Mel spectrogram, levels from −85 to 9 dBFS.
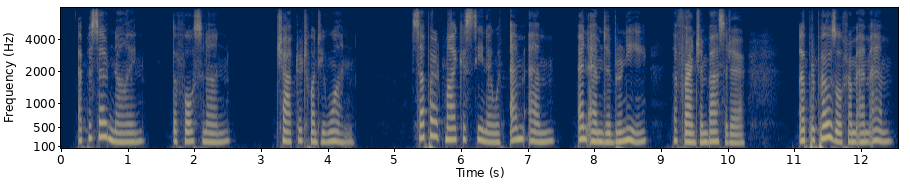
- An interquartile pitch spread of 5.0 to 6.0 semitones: No, average, 2.8 semitones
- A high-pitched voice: Yes, high, 200 Hz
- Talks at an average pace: No, slow, 125 wpm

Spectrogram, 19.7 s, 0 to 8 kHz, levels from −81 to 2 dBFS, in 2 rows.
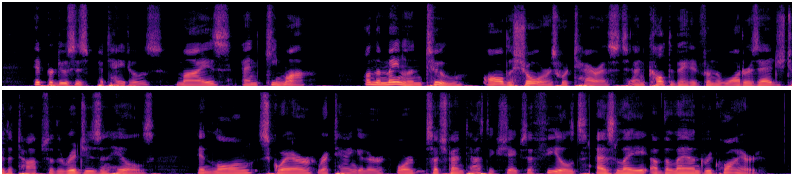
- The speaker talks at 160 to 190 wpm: No, average, 145 wpm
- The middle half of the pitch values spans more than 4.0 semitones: Yes, average, 4.6 semitones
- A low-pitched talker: Yes, low, 115 Hz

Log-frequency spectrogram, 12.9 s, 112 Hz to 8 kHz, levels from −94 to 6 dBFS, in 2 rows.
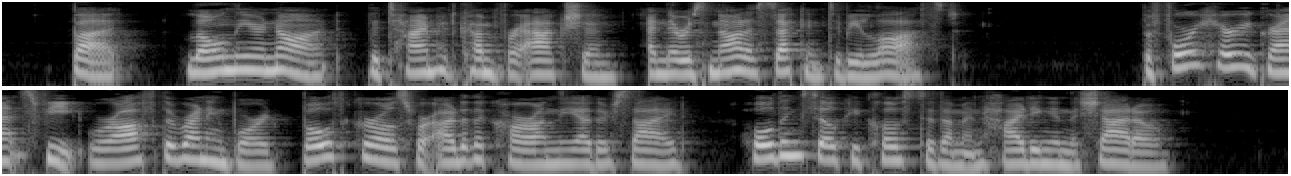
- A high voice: Yes, high, 210 Hz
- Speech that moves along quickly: Yes, fast, 230 wpm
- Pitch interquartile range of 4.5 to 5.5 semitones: No, average, 3.8 semitones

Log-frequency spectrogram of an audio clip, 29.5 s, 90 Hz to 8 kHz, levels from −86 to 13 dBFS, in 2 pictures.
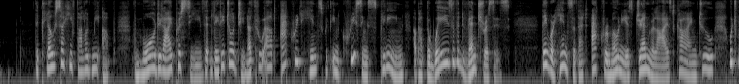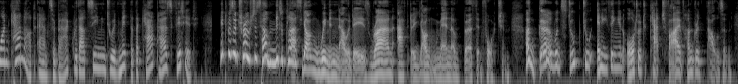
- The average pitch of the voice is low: No, medium, 180 Hz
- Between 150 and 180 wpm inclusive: Yes, average, 160 wpm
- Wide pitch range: Yes, wide, 8.4 semitones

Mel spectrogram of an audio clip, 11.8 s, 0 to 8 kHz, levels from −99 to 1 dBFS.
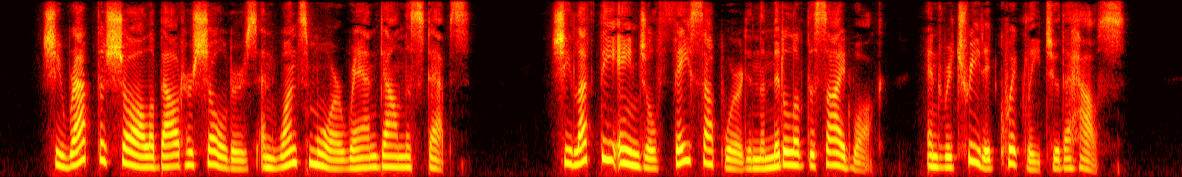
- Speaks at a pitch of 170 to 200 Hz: Yes, medium, 185 Hz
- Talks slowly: No, average, 160 wpm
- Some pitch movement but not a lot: No, wide, 6.1 semitones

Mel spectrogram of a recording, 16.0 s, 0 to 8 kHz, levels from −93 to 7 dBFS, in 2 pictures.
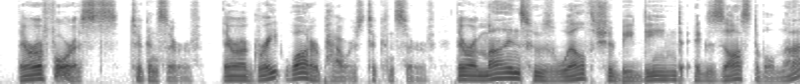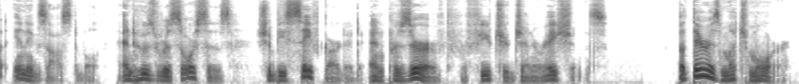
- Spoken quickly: No, average, 145 wpm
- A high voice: No, low, 105 Hz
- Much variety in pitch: No, average, 3.5 semitones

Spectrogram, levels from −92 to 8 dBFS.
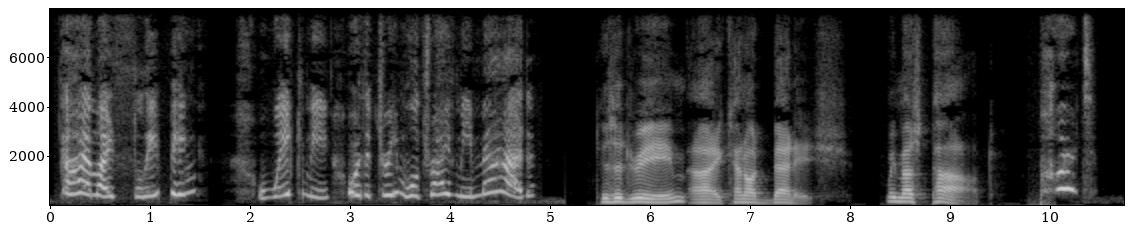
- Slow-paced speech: Yes, slow, 130 wpm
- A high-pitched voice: Yes, very high, 310 Hz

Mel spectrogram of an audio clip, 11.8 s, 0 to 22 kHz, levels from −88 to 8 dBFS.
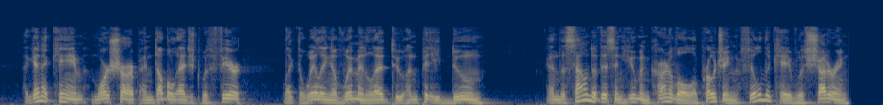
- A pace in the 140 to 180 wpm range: Yes, average, 165 wpm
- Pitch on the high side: No, low, 110 Hz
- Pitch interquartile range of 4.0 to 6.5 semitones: Yes, average, 4.5 semitones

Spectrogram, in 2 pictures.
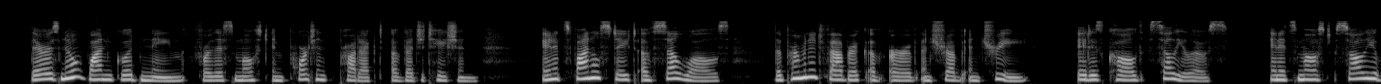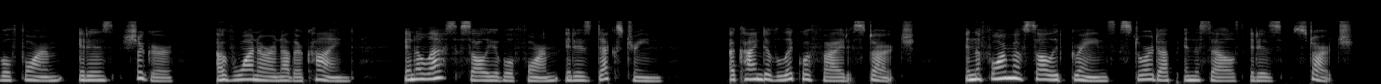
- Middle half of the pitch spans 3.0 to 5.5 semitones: Yes, average, 4.2 semitones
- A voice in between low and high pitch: No, high, 200 Hz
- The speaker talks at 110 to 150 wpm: No, average, 160 wpm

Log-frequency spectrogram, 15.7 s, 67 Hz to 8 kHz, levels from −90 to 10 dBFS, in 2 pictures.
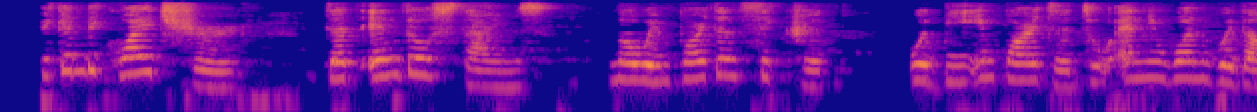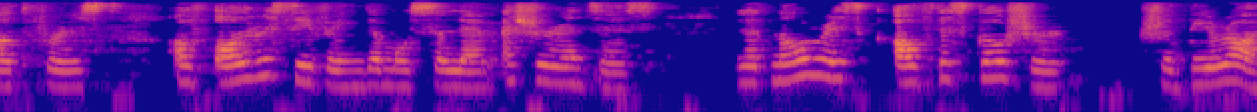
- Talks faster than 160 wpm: No, slow, 135 wpm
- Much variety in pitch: Yes, wide, 6.3 semitones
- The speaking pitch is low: No, very high, 255 Hz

